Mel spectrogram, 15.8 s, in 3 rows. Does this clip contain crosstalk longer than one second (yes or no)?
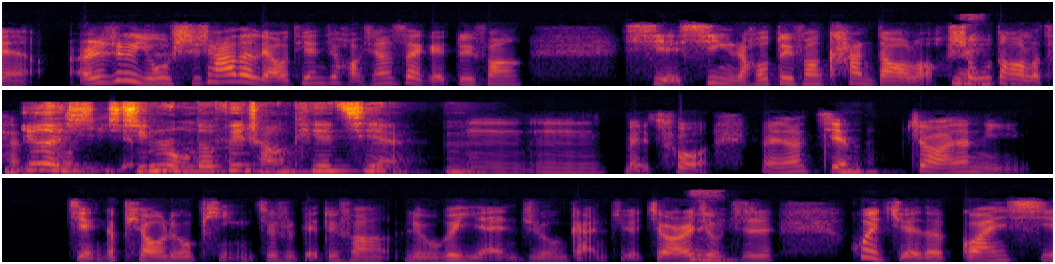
yes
